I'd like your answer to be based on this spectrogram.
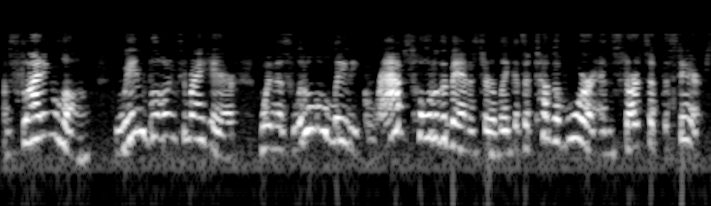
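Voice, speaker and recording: A reckless teenage skater boy rattles off his story at top speed, as a woman reading aloud puts him on. The voice is bright and forward. The recording sounds a little dull and lo-fi. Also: high-pitched, very animated, slightly rough, pitched above the performer's own voice, full character voice. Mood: boastful. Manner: rapid storytelling play-by-play.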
